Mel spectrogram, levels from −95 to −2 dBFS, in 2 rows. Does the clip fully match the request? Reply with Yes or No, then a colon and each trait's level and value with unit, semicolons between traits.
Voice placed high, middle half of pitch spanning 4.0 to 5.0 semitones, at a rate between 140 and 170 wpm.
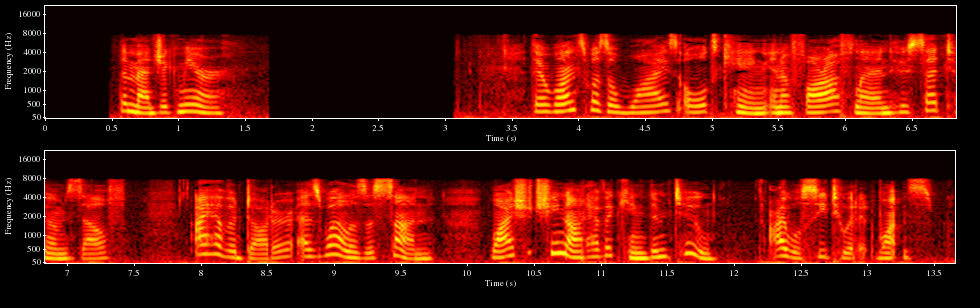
No: high, 215 Hz; average, 4.4 semitones; average, 195 wpm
